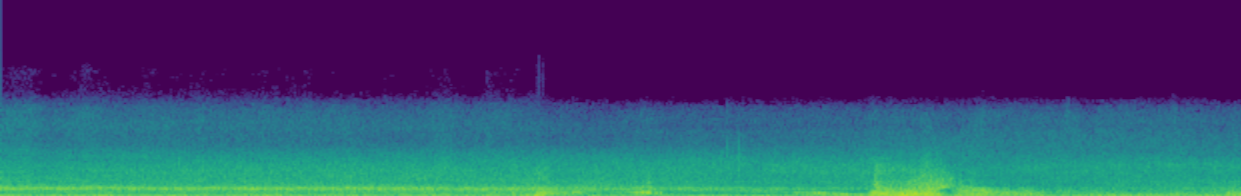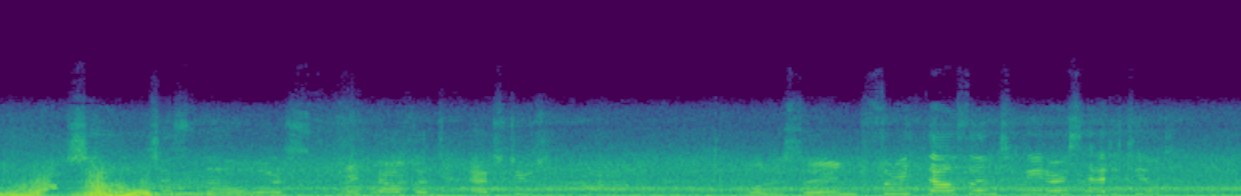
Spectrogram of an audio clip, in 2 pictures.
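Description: Wind rushes steadily past a microphone outdoors.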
